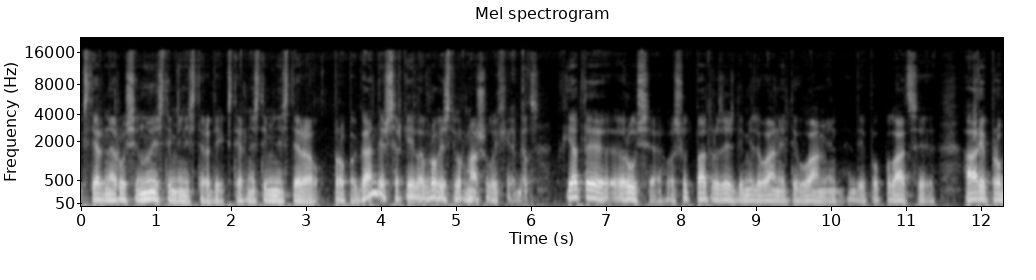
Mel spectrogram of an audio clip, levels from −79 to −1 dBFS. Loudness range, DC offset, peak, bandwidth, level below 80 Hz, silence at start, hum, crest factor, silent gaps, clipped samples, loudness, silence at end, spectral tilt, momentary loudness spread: 3 LU; under 0.1%; -2 dBFS; 17 kHz; -34 dBFS; 0 s; none; 14 dB; none; under 0.1%; -17 LUFS; 0 s; -6.5 dB/octave; 12 LU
